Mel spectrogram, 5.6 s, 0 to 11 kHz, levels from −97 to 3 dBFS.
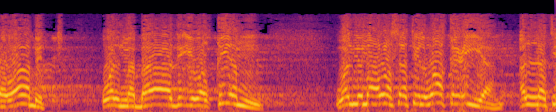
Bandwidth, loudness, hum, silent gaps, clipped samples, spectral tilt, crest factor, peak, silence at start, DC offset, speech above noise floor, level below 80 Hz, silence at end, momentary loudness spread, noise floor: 7.4 kHz; -13 LUFS; none; none; under 0.1%; -5 dB/octave; 10 dB; -4 dBFS; 0 s; 0.5%; 21 dB; -42 dBFS; 0 s; 17 LU; -34 dBFS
